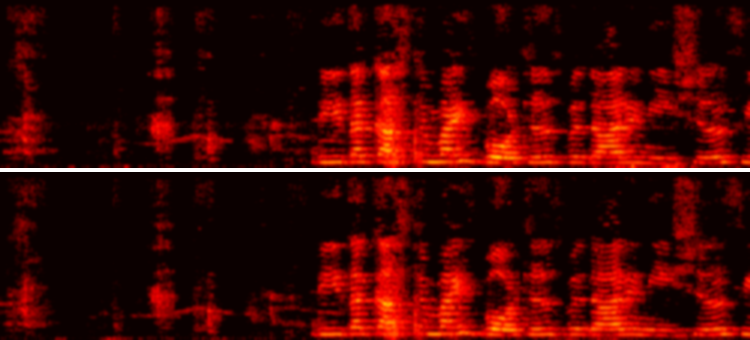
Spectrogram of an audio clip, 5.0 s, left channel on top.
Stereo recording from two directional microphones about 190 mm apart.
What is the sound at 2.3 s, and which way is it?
A woman's voice, 15° right (ahead or behind).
